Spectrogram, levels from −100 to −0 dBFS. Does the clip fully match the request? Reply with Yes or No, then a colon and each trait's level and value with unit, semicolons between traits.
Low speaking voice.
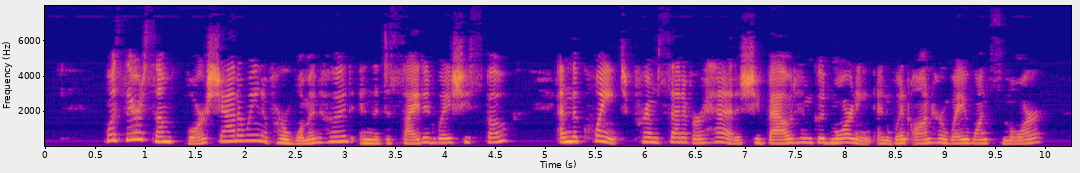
No: high, 220 Hz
